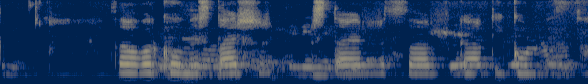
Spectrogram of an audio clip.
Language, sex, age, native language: Icelandic, male, 11, Icelandic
